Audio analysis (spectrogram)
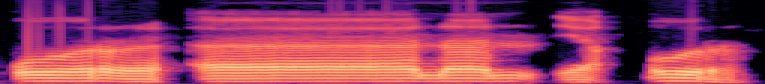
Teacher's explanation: ro ini dinamakan ro tafhim teman-teman ya, tebal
